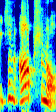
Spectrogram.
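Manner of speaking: dripping, heavy sarcasm, pitched way up. Answering a co-speaker, the speaker makes a remark that is very sarcastic. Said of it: "I say that being very sarcastic".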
